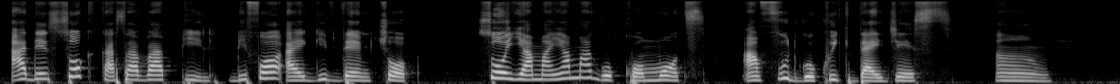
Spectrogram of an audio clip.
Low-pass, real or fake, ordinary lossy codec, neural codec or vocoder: none; fake; none; autoencoder, 48 kHz, 128 numbers a frame, DAC-VAE, trained on Japanese speech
